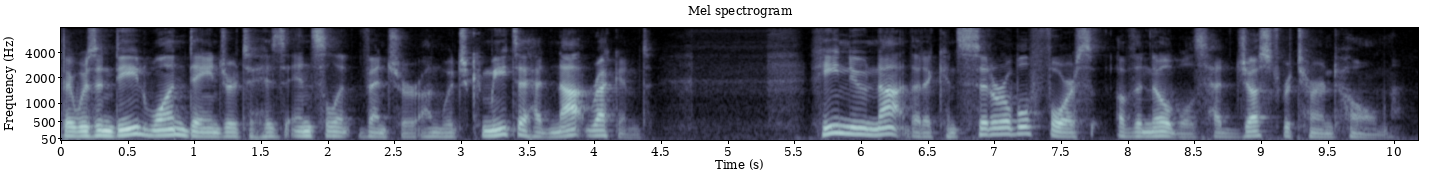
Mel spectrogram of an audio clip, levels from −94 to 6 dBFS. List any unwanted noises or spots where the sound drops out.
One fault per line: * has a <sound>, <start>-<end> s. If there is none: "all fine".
all fine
